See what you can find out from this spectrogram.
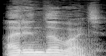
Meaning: to lease; to rent
- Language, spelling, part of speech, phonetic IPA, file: Russian, арендовать, verb, [ɐrʲɪndɐˈvatʲ], Ru-арендовать.ogg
